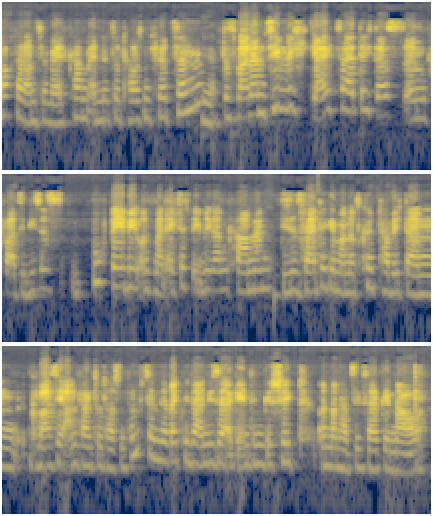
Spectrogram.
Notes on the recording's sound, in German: Entschuldigt bitte, dass die Tonqualität leider nicht auf dem üblichen Niveau ist, da das Interview digital geführt und aufgenommen wurde.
